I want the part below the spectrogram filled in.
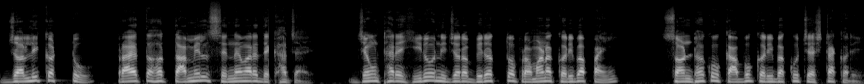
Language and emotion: Odia, neutral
